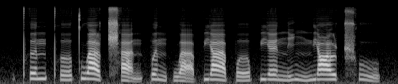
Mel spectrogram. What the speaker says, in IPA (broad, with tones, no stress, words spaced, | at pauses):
pʰə˥npʰɤ˧˥t̪wä˥˩ʈ͡ʂʰa̰˨˩n pə˥˩npwä̰˨˩ pjä˥˩pɤ˧˥ pjɛ˥˧n i˥˩ŋn̪jɑ˥ʊ̯ ʈ͡ʂʰu˥˩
